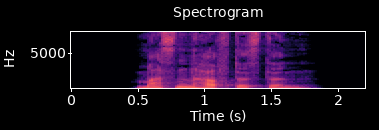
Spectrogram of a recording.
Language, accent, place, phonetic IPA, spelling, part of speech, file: German, Germany, Berlin, [ˈmasn̩haftəstn̩], massenhaftesten, adjective, De-massenhaftesten.ogg
- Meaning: 1. superlative degree of massenhaft 2. inflection of massenhaft: strong genitive masculine/neuter singular superlative degree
